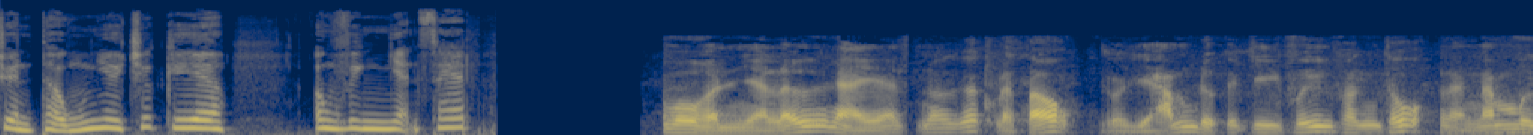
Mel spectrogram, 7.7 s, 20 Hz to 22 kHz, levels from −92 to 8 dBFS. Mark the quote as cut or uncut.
uncut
